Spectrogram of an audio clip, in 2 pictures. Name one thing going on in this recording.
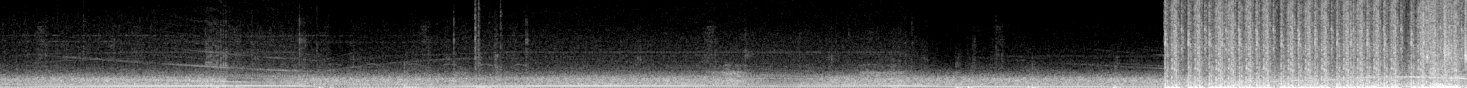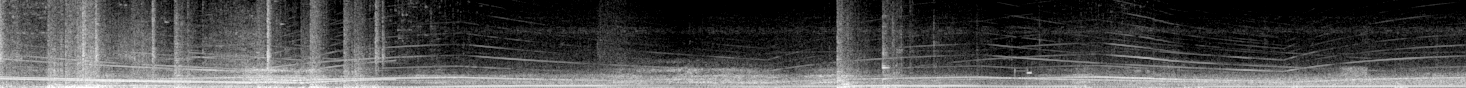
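Police sirens wail, sweeping up and down.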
